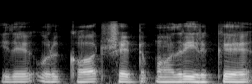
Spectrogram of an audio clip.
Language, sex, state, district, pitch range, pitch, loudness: Tamil, male, Tamil Nadu, Namakkal, 115-125 Hz, 120 Hz, -15 LUFS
